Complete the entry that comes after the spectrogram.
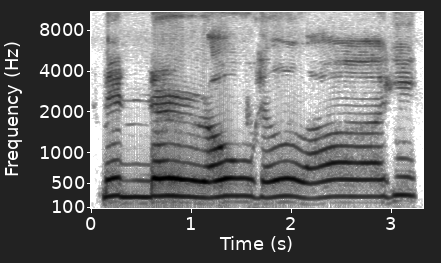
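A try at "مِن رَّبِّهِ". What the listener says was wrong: Okay, but remember that we do not produce the sound of this noon. Okay? We straight away join the meme to the ra.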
